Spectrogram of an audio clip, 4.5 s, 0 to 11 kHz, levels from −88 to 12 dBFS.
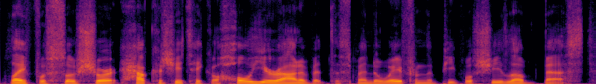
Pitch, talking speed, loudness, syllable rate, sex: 130 Hz, 310 wpm, -20 LUFS, 6.3 syllables/s, male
